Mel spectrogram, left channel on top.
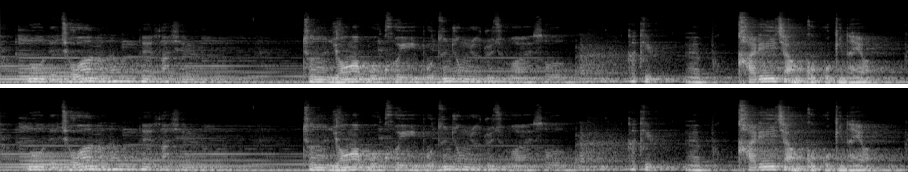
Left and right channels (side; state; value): both; normal; correlation 0.95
